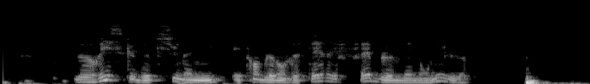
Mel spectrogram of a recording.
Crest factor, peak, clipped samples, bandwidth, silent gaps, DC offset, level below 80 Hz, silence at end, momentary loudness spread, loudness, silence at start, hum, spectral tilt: 22 dB; -6 dBFS; under 0.1%; 5.6 kHz; 4.88-5.24 s; under 0.1%; -34 dBFS; 0 s; 12 LU; -28 LUFS; 0.05 s; none; -10.5 dB/octave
